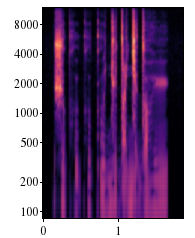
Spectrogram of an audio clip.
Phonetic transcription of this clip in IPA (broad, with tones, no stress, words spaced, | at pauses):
ʃɵ˦kʷʰɛ̰˨kʷʰɛ˨ kʷʼe˨ɟy˦dɑ̰˦ɟɛ̰˨ dɔ˨ɦy˦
